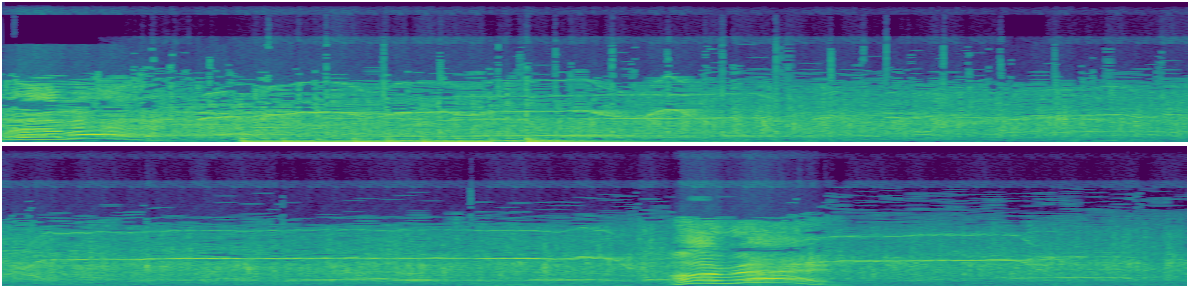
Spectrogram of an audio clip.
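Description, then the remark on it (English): Steady crowd applause fills the whole stretch, dense and loud, with scattered whoops and cheers rising over it and a brief spoken line near the start; the biggest crowd the show has had to date. “do you always have crowds like this on this thing?”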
